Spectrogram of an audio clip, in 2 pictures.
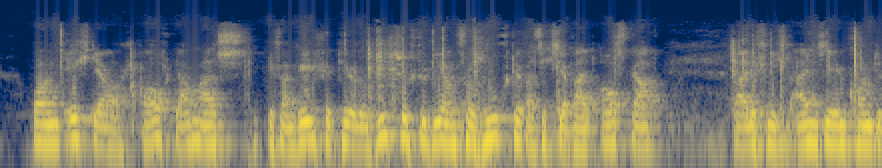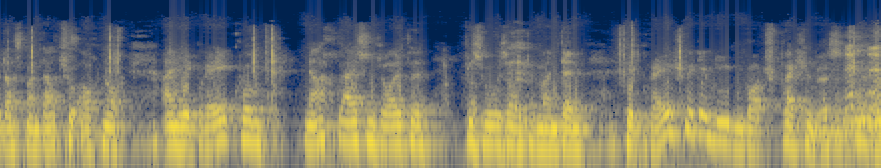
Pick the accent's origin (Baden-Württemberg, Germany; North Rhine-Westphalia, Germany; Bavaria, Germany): North Rhine-Westphalia, Germany; Bonn; Und nun stand ich als Erstsemestriger, aufgewachsen in Bonn als Sohn niedersächsischer Eltern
